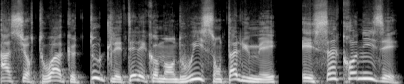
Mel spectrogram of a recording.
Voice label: French, dialogue, numremote idle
